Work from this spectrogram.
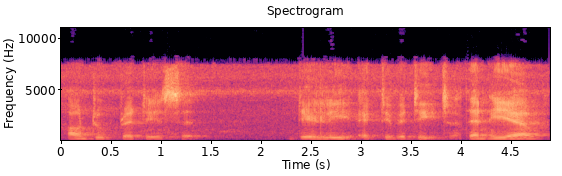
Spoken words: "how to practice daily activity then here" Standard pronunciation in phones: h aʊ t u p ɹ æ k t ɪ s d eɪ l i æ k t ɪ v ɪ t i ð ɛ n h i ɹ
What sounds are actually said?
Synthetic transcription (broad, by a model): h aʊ t u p ɹ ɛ t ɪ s d eɪ l i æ k t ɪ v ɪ t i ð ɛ n h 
